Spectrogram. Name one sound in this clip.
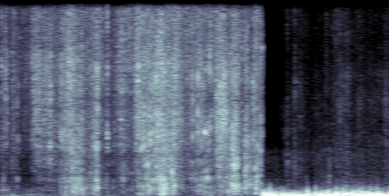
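Snowshoes crunch through snow.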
